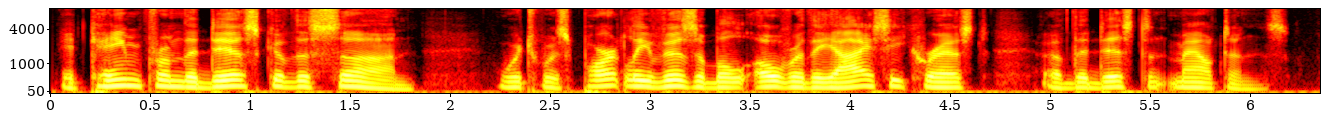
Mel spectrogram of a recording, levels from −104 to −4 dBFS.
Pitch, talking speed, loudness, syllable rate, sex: 145 Hz, 190 wpm, -18 LUFS, 4.9 syllables/s, male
